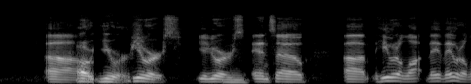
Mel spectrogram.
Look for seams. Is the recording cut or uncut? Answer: cut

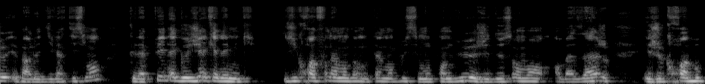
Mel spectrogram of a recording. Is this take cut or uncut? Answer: uncut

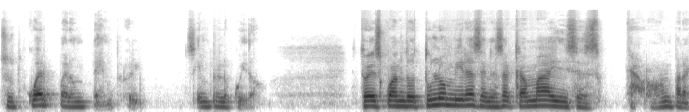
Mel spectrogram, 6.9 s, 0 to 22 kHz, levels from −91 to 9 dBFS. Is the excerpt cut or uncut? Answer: uncut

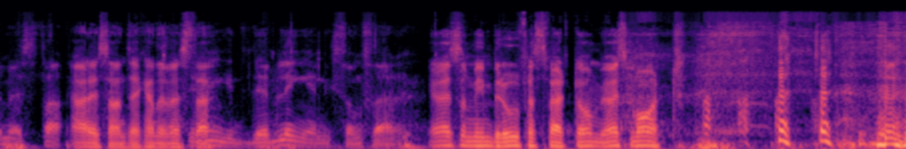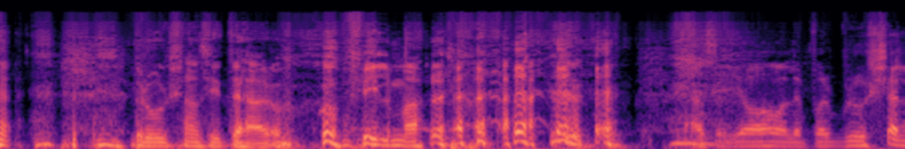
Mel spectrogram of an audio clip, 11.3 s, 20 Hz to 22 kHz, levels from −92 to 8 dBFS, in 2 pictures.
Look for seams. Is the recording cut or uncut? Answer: cut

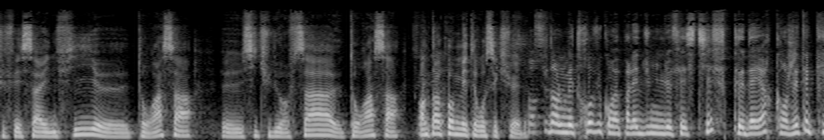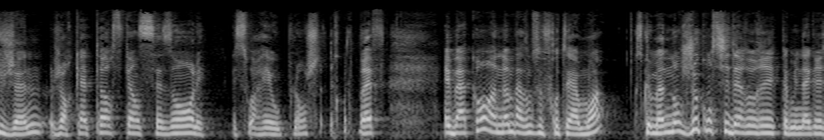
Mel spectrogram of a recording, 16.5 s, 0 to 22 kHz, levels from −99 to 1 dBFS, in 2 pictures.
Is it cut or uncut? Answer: cut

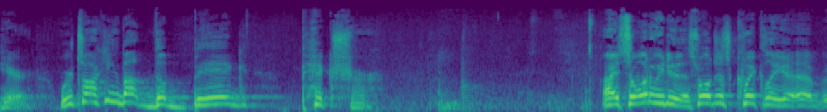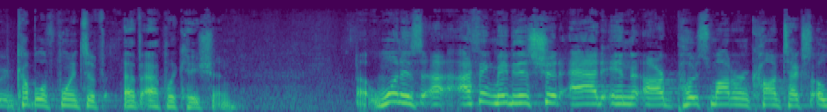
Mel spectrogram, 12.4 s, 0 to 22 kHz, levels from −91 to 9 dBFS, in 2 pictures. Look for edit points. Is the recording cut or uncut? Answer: uncut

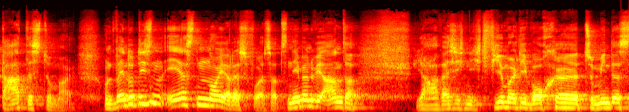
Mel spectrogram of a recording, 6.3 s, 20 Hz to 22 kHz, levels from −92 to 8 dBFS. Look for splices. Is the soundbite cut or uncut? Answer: cut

